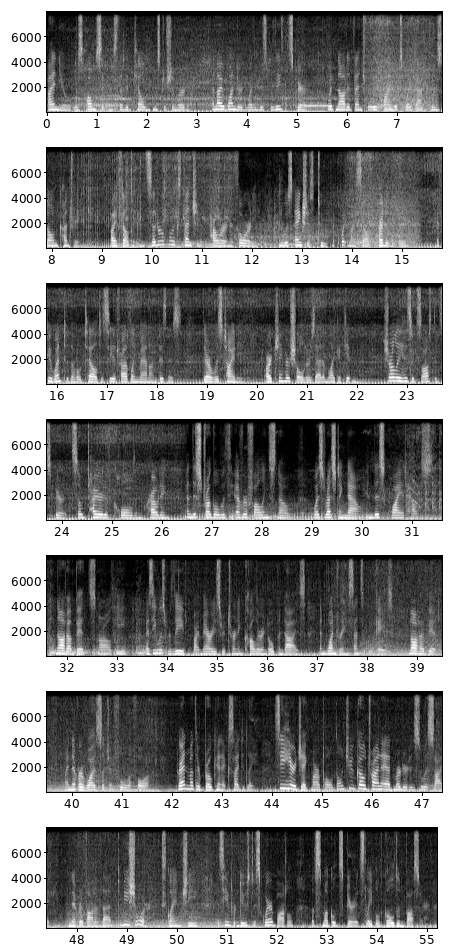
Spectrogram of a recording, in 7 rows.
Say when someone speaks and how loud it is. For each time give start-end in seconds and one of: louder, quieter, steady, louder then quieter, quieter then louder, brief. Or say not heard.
0.0-55.0 steady.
